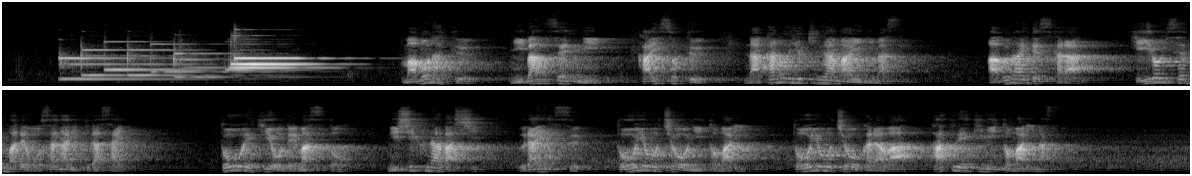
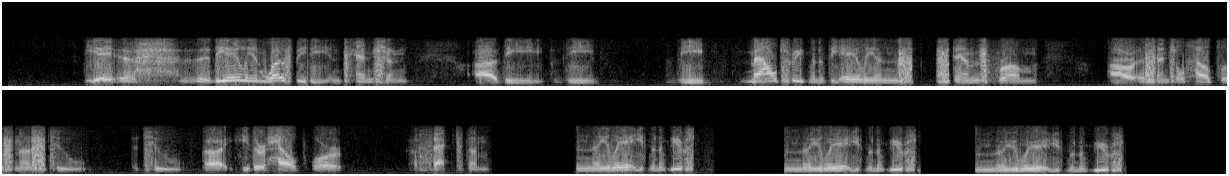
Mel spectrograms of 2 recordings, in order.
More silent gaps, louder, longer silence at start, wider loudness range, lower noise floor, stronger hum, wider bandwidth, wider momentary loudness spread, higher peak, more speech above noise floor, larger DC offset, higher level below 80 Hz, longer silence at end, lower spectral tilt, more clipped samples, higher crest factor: neither; about the same, -20 LUFS vs -20 LUFS; second, 0.55 s vs 0.85 s; first, 9 LU vs 5 LU; second, -60 dBFS vs -79 dBFS; neither; first, 10.5 kHz vs 4 kHz; first, 17 LU vs 14 LU; about the same, 0 dBFS vs -2 dBFS; second, 38 dB vs 59 dB; neither; second, -88 dBFS vs -54 dBFS; about the same, 1 s vs 1.05 s; second, -2.5 dB/octave vs -10 dB/octave; neither; about the same, 22 dB vs 18 dB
